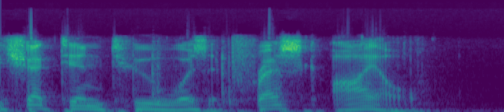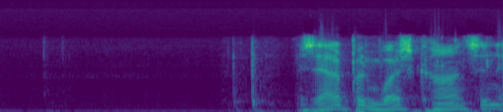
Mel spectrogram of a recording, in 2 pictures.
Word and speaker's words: Presque Isle: That's There's a great SDR up there in Presque Isle. P R E S Q U E. Presque Isle. I might be pronouncing it wrong up in there in uh Wisconsin.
